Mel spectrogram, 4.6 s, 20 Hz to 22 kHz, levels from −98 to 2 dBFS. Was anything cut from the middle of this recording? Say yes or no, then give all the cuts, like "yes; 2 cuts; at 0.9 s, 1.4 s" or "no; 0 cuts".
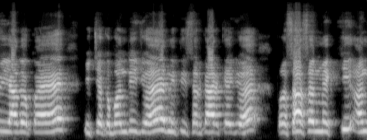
no; 0 cuts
